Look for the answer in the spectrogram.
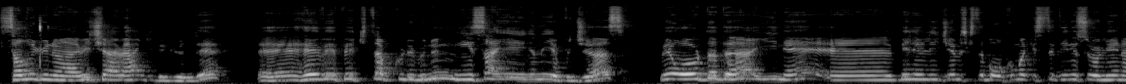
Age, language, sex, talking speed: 50-69, Turkish, male, 110 wpm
